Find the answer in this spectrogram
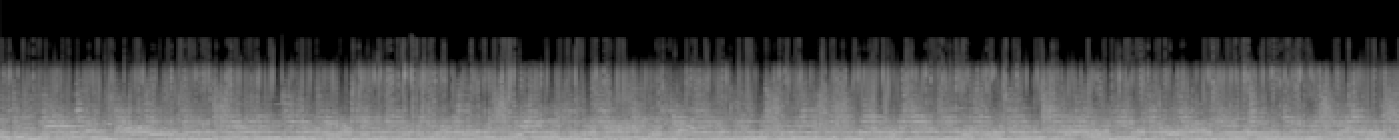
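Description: Rock band playing live, guitars and a drum kit together, loud and steady with a regular beat.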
